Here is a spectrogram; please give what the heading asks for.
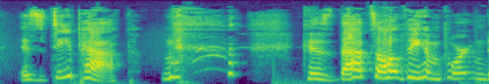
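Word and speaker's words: DePape: very concerned about people like me calling him de Pepe and wanted to make sure everyone knew the correct pronunciation of his name is dpap because that's all the important information he needed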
